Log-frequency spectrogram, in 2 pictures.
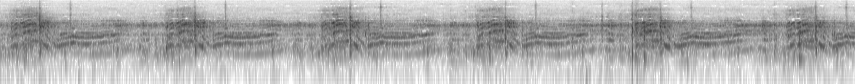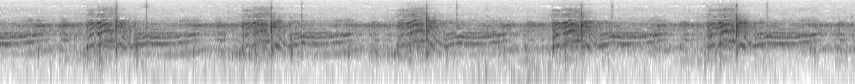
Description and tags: RAH electric crank wind and reverse multiple
Sound made by a small electric motor cranking and reversing a lever (on an infant's glider/sleeper). This take has multiple repeats of the sound (a different take I have here provides just one repeat of the sound). If you pitch-shift this down about six steps and add a metal/plate/hall reverberation effect, it sounds remarkably like a sound you hear in the carbonite chamber scene in THE EMPIRE STRIKES BACK :)
This was recorded with a Sony ICD-ST voice recorder held next to the glider, then noise removed with an audio tool, then normalized.
I request but don't demand credit to me (Richard Alexander Hall) for any use of this sound.
electronic, mechanical, sci-fi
